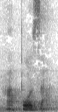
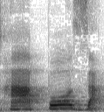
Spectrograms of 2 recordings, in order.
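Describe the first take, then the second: First: Said in the usual way. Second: Raposa stretched very slowly; slow pronunciation demo. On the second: Shown as a demonstration. Teacher to class, modelling how raposa is pronounced. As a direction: draw out raposa syllable by syllable. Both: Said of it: "o que nós pronunciamos".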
